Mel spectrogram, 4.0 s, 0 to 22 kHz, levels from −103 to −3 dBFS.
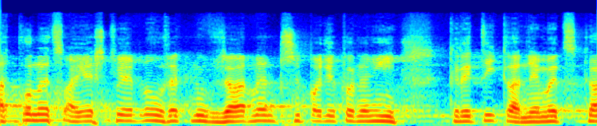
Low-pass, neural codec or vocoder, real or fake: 14.4 kHz; codec, 44.1 kHz, 2.6 kbps, DAC; fake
